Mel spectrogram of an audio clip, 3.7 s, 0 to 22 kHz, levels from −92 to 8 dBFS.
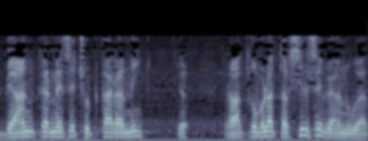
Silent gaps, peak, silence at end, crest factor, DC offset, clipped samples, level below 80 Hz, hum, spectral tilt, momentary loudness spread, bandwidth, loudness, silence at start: none; -4 dBFS; 0 s; 20 dB; 0.5%; under 0.1%; -54 dBFS; none; -4.5 dB/octave; 12 LU; 8 kHz; -23 LUFS; 0 s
